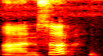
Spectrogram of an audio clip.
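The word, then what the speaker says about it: answer: ഇതിലെല്ലാം you silent ആണ് silent W വരുന്നത് ആൻസർ ടു ഹോൾ സൈലന്റ് ആണ് അടുത്തത് സൈലന്റ് എച്ച് വരുന്നത്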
